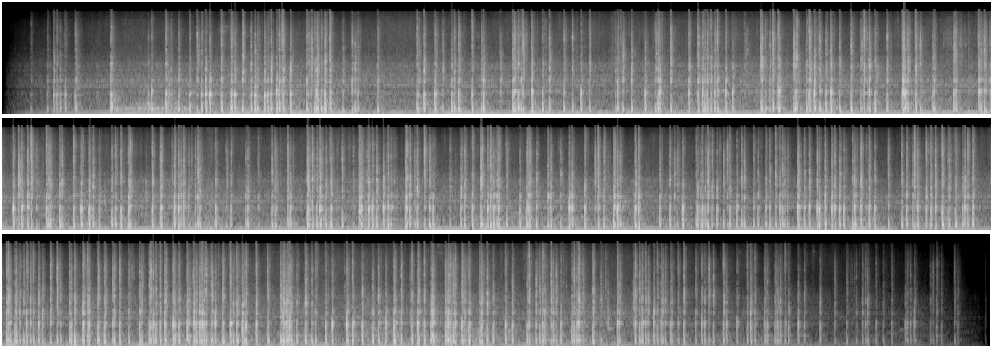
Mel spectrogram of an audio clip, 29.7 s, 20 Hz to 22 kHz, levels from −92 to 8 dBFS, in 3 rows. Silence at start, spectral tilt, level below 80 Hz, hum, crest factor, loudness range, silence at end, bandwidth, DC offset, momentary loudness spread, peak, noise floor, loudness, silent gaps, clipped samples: 0.3 s; -3.5 dB/octave; -30 dBFS; none; 18 dB; 3 LU; 0.5 s; 17.5 kHz; under 0.1%; 9 LU; 0 dBFS; -48 dBFS; -17 LUFS; none; under 0.1%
